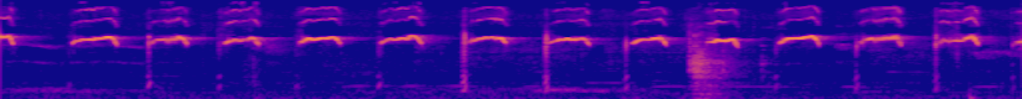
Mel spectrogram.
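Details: Squeaking of a rescued baby rock pigeon whose mother abandoned it, day two in care: a steady run of high, slightly rising-then-falling peeps, about two and a half per second, with a brief rustle midway.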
